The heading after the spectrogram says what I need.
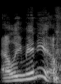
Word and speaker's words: aluminium: that's like you say aluminum it's an it's a British word and it's pronounced aluminium wait a minute how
